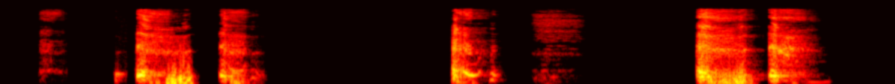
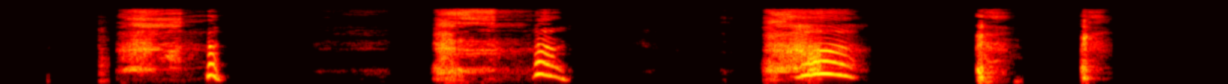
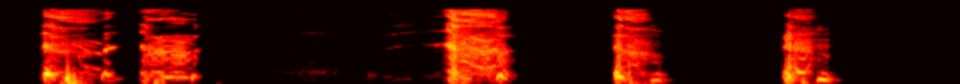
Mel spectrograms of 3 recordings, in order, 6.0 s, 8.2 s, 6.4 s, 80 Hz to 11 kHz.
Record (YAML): three_cough_length: 6.0 s
three_cough_amplitude: 25095
three_cough_signal_mean_std_ratio: 0.33
exhalation_length: 8.2 s
exhalation_amplitude: 19697
exhalation_signal_mean_std_ratio: 0.34
cough_length: 6.4 s
cough_amplitude: 21716
cough_signal_mean_std_ratio: 0.35
survey_phase: beta (2021-08-13 to 2022-03-07)
age: 18-44
gender: Female
wearing_mask: 'No'
symptom_runny_or_blocked_nose: true
symptom_shortness_of_breath: true
symptom_sore_throat: true
symptom_abdominal_pain: true
symptom_diarrhoea: true
symptom_fatigue: true
symptom_fever_high_temperature: true
symptom_headache: true
symptom_change_to_sense_of_smell_or_taste: true
smoker_status: Ex-smoker
respiratory_condition_asthma: false
respiratory_condition_other: false
recruitment_source: Test and Trace
submission_delay: 0 days
covid_test_result: Positive
covid_test_method: LFT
